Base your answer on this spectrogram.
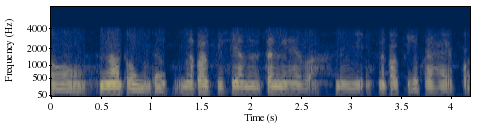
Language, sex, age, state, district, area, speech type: Manipuri, male, 18-30, Manipur, Kangpokpi, urban, conversation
